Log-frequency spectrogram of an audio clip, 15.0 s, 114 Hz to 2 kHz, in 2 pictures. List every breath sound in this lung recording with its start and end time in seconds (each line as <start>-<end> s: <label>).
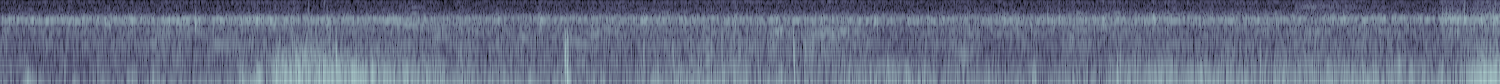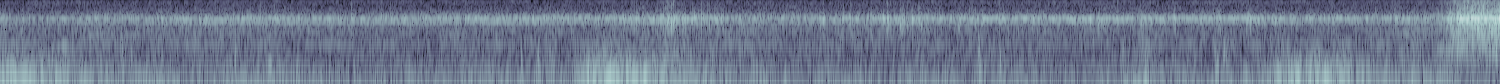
1.01-2.40 s: inhalation
7.22-8.12 s: inhalation
10.30-11.20 s: inhalation
13.87-14.77 s: inhalation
